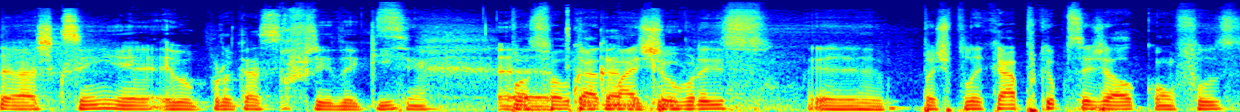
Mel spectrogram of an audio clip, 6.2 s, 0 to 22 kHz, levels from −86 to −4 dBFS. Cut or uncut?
cut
